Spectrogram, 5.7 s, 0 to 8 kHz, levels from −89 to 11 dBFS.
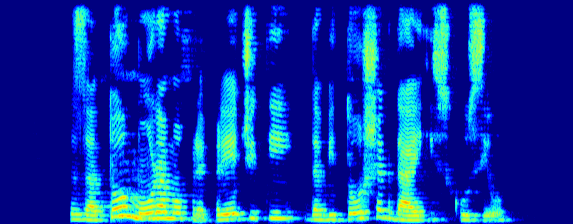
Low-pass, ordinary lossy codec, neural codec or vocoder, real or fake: none; none; none; real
